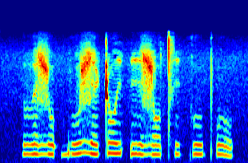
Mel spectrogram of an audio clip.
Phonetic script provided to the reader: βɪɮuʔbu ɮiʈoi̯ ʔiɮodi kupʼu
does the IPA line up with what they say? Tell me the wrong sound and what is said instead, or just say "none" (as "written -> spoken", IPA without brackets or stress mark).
d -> tʰ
